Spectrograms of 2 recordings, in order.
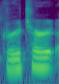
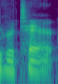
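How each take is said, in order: First: "Greutert" said as spelled, ending in "tert"; alternative pronunciation. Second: "Greutert" said French-style, ending like "tair"; accented pronunciation. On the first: Host offering a second guess, "Greutert" in plain English sounds. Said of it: "maybe it's Greutert". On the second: Host guessing a director's name, "Greutert" with an accented ending. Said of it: "is pronounced Kevin Greutert". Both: Shown as a demonstration.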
